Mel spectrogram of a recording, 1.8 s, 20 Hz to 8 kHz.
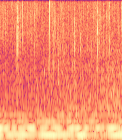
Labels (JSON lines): {"label": "biophony, midshipman", "recorder": "SoundTrap 500"}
